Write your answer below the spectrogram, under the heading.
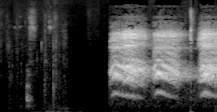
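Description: Crows cawing loudly in long, harsh, overlapping calls that fill the second half, after a few brief faint clicks and rustles at the start. No one speaks.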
